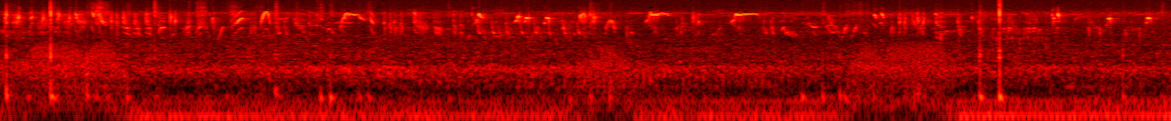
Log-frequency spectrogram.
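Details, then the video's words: Moustached warbler giving a fast, rambling chatter of high scratchy and sweet notes, with a steady low rumble coming and going underneath. "Moustached Warbler"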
